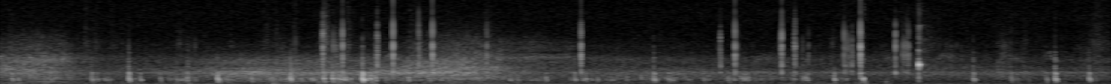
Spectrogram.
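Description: Clatter of junk and trash being handled and moved: many irregular small knocks and clicks, with a louder stretch of scraping and rustling about two to three seconds in, ending in one sharp knock.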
